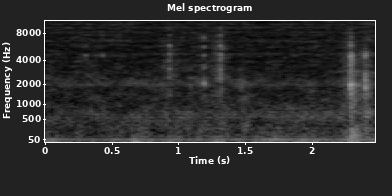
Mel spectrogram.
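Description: A few faint, sharp clicks of a computer mouse and keyboard, about a second in.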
